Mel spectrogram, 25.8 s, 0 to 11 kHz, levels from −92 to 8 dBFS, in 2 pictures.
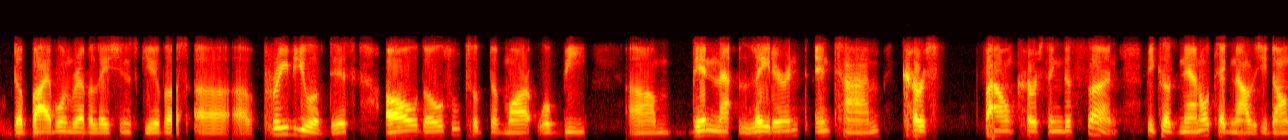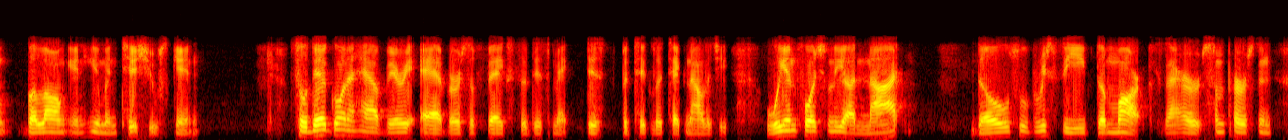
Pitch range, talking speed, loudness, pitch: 95-115 Hz, 155 wpm, -22 LUFS, 100 Hz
